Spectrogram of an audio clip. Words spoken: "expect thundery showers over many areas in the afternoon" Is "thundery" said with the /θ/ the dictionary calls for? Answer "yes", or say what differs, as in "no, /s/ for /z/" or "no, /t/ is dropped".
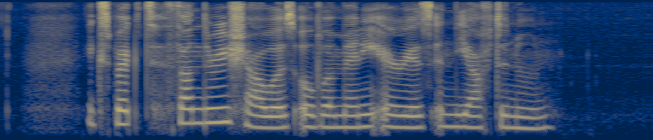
no, /s/ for /θ/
